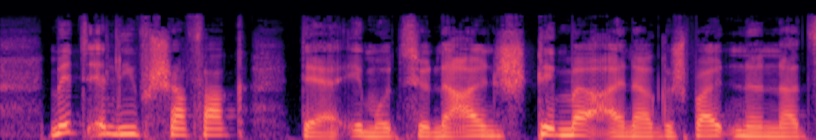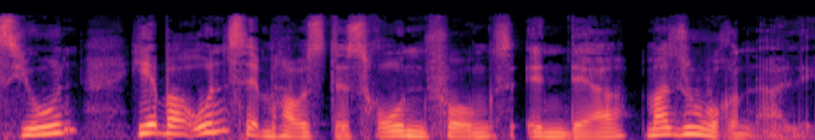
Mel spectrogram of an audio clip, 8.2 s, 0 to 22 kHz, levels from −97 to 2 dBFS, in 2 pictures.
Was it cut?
no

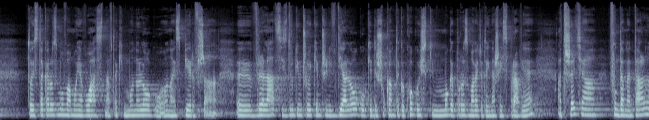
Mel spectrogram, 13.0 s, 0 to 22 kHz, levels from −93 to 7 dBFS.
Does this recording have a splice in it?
no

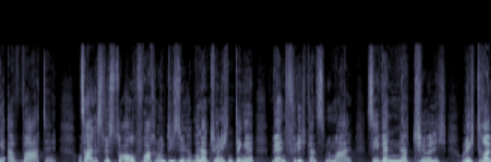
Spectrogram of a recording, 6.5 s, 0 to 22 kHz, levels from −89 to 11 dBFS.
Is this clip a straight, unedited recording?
no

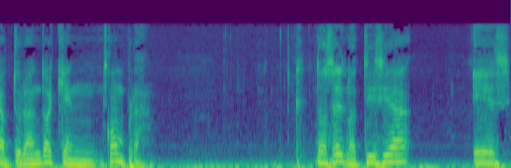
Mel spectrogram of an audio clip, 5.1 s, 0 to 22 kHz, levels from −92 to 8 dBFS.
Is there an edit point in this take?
yes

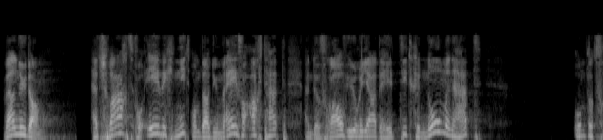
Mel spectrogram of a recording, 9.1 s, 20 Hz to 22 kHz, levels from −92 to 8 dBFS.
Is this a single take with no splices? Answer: no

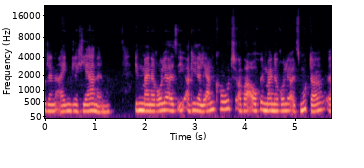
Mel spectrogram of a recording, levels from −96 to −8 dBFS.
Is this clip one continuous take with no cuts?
yes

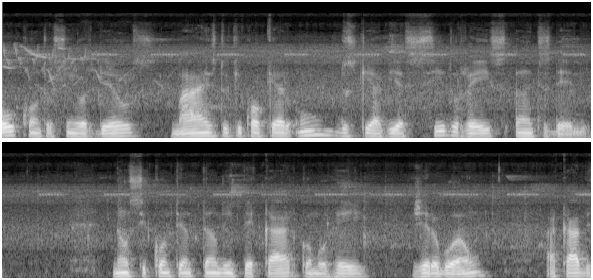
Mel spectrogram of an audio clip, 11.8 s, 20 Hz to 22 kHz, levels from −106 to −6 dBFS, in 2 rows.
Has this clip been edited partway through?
no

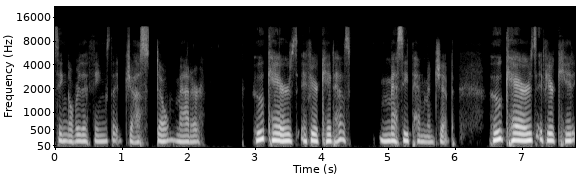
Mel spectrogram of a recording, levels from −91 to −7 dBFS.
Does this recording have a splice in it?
no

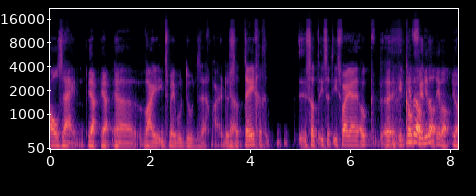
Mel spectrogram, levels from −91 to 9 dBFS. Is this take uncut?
yes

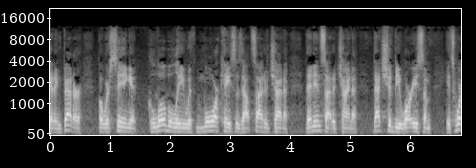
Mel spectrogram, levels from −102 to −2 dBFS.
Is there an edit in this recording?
no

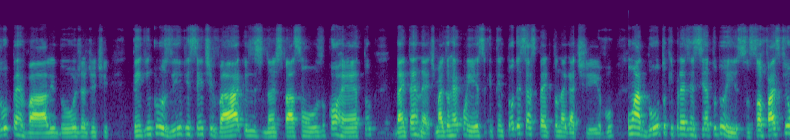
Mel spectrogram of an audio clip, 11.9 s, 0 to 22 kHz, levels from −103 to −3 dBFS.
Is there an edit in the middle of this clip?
no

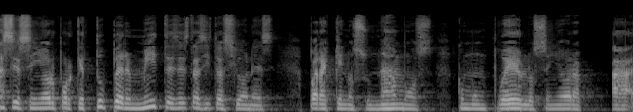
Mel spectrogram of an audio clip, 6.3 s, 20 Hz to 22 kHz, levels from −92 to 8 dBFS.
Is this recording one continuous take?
yes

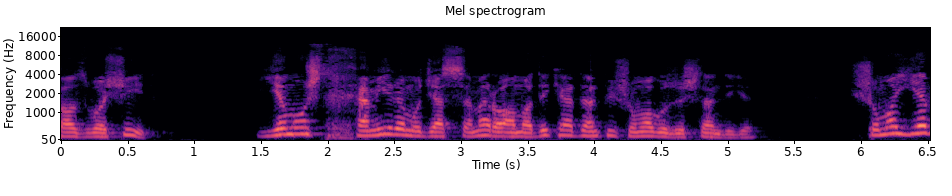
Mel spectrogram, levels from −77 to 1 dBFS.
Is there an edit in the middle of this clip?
no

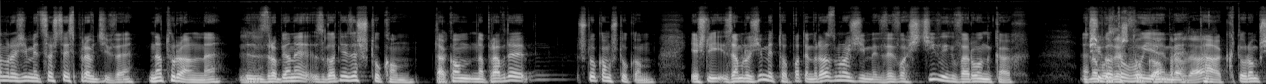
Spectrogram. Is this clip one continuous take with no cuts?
no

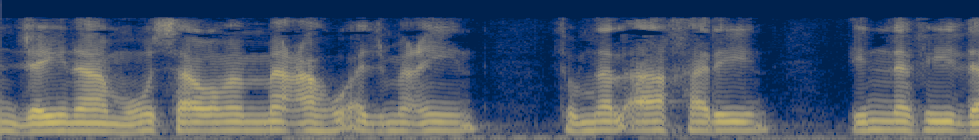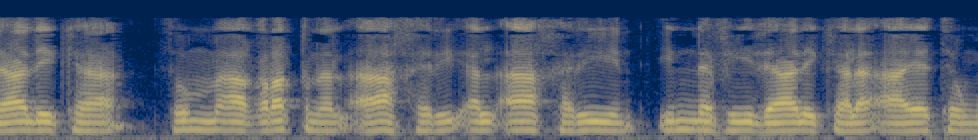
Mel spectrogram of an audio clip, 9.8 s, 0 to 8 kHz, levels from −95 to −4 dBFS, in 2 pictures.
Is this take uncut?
no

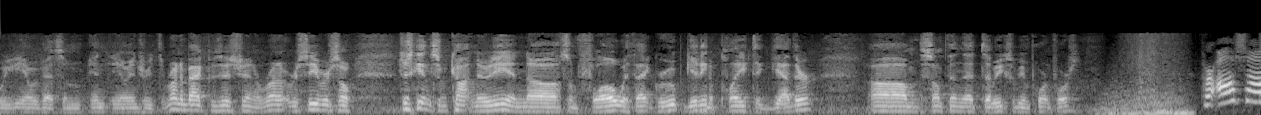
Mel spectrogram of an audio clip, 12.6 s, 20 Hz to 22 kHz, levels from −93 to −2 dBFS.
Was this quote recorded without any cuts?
no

